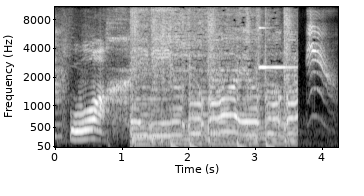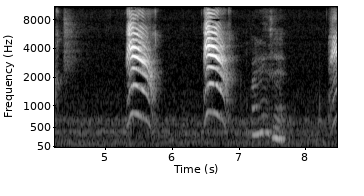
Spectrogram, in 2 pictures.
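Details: Kitten meows in a mixed stretch: speech and music fill the opening seconds, then four short descending meows follow at roughly one-second intervals.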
